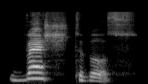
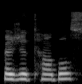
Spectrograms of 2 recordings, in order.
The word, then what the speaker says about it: vegetables: Vegetables. Some people sometimes pronounce vegetables. No. Vegetables. No. Vegetables. That's the correct pronunciation.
